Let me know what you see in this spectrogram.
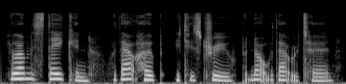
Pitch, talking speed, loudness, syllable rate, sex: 205 Hz, 190 wpm, -20 LUFS, 6.2 syllables/s, female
